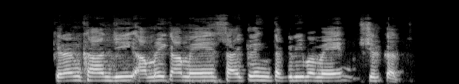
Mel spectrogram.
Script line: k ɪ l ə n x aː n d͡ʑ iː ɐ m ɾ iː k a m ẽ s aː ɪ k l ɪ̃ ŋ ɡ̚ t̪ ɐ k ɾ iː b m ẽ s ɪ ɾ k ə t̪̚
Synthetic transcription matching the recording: k ɪ ɾ ə n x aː n d͡ʑ iː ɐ m ɾ iː k a m ẽ s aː ɪ k l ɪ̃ ŋ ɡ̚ t̪ ɐ k ɾ iː b m ẽ ʃ ɪ ɾ k ə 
